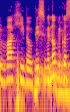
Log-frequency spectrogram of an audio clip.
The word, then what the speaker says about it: Vokhidov: I was ready to go to the game between Lanier and I'm going to mispronounce his name, so excuse me. Shamsiddin. Shamsiddin, yes. Shamsiddin. Vokhidov, yes.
